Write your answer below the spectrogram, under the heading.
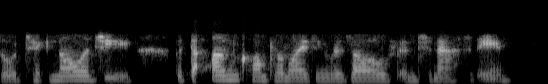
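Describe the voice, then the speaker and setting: A woman with an Australian accent talks at a fairly quick pace, her fairly low voice keeping fairly even intonation. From Australia, North Queensland. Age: 20s. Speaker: climate activist. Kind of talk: conference talk.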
